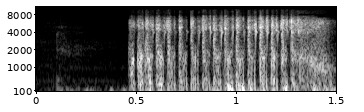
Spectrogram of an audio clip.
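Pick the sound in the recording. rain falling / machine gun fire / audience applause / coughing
machine gun fire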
